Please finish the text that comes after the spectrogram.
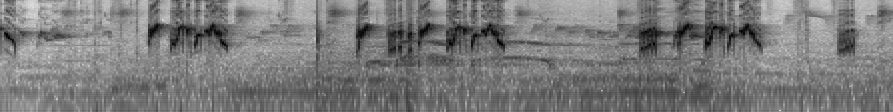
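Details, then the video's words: Red-whiskered bulbul giving morning song used as a lure to train other birds to sing. Bursts of bright, warbled, falling notes come in quick phrases of about a second, repeated several times, over a faint low hum. "Luyện chào mào hót sáng"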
